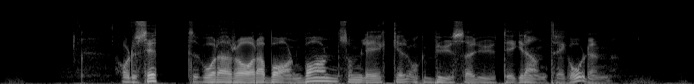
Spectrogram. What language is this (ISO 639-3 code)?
swe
